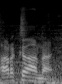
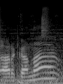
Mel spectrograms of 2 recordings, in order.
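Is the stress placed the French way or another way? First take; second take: another way; French way. First: The stress is not placed the French way. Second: The stress is placed the French way.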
